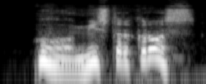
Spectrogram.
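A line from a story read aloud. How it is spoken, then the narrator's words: Exclamation. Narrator (Russian): воскликнул Харви Дуб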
